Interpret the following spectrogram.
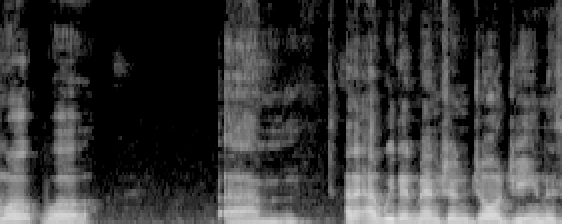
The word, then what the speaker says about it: Georgine: So some were and we didn't mention Georgine, is how you pronounce her name, who's also introduced at a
